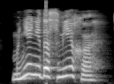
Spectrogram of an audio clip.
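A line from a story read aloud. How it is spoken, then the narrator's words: Heavy sigh. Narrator (Russian): тяжело вздохнул Вадим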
